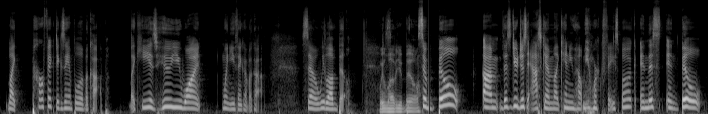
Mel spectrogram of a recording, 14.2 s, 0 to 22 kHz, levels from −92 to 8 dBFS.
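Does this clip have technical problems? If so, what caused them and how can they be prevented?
Yes, there are two blocks of digital silence in this speech clip. The first, at 5.04 s just after "you think of a", is a 10 ms hole heard as a tick. The second runs from 8.56 to 8.59 s, about 28 ms, and sounds more like a brief dropout. In both, the samples are set to zero with no fade, so the waveform snaps flat to the centre line and back. A spectrogram shows an empty vertical gap bounded by thin broadband streaks at each edge. Blocks of zeros like these come either from the program missing its deadline to fill the output buffer or from a processing step producing invalid numbers that were then replaced. They can be prevented by giving the audio thread larger buffers or higher scheduling priority and by guarding the processing against invalid values.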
